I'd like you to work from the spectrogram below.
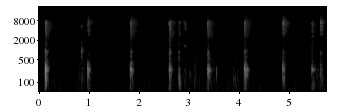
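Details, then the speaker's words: A Hygeia Evolve electric breast pump runs in its two-phase stimulation mode, with rhythmic hissing suction pulses about 78 a minute and brief pauses between. "so i turn it all the way up so we're on our maximum stimulation meaning 10 uh 10 on the highest on the this and 5 on the speed this is the section okay"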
